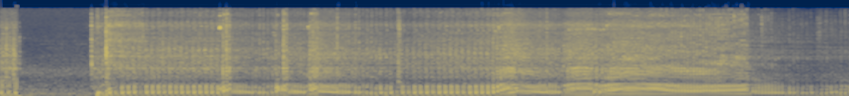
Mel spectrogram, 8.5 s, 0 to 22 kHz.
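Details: Yamaha YZ450 four-stroke single after full rebuild and timing chain replaced (old stretched chain caused ticking): revs blip up and settle back cleanly, no tick or rattle; engine much quieter, normal running after repair.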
